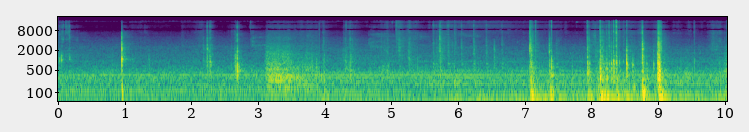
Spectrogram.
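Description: Plastic food-storage container being lidded and handled: a string of sharp plastic clicks and knocks as the lid is pressed on, then a cluster of louder clunks near the end as the container is set onto a refrigerator shelf.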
